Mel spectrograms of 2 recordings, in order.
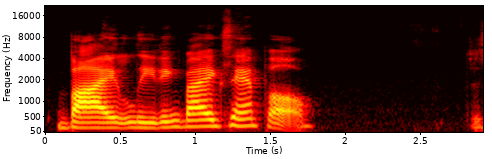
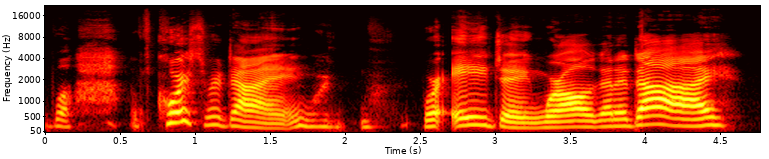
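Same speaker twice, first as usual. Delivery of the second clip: exasperated retort; 9 dB louder than usual. Retold or imitated. Mom's acted retort in argument.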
